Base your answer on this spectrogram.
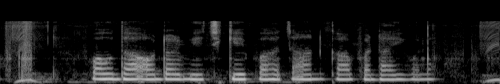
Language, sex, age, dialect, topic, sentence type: Bhojpuri, female, 18-24, Western, agriculture, statement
